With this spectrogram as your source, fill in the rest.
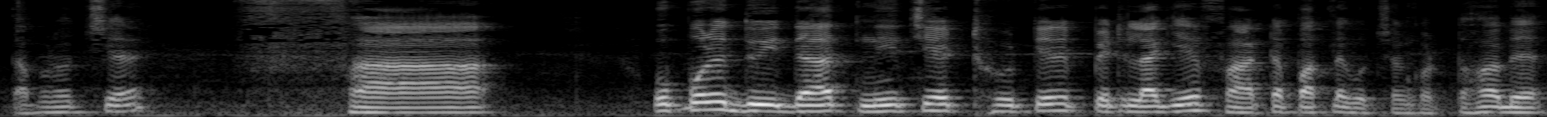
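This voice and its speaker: Guy teaching quran reading, kinda high voice, patient, drags out each letter sound slow so you can copy it. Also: dark tone. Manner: drawn-out, demonstrative letter sounds repeated slowly; patient, explanatory. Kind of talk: step-by-step pronunciation lesson.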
